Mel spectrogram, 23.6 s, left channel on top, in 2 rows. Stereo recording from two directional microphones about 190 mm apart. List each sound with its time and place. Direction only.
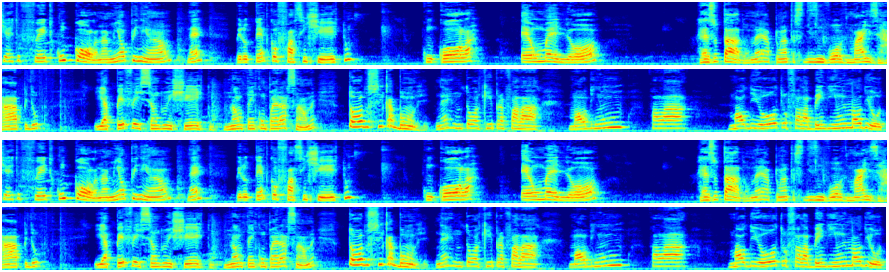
0.0 s speech: centre (ahead or behind)
9.2 s speech: centre (ahead or behind)
19.3 s speech: 15° left (ahead or behind)
20.4 s speech: 5° right (ahead or behind)
21.5 s speech: 25° right (ahead or behind); by 23.5 s 5° right (ahead or behind)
